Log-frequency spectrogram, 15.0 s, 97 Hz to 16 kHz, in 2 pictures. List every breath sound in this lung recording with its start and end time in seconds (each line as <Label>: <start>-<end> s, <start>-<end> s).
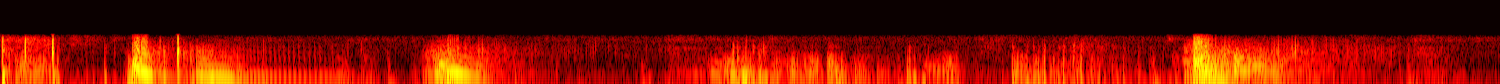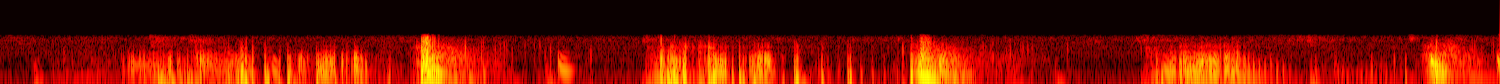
Inhalation: 2.05-2.66 s, 5.86-6.78 s, 9.56-10.13 s, 12.03-12.64 s
Exhalation: 0.49-1.99 s, 3.53-4.90 s, 8.06-9.51 s, 10.74-11.90 s, 13.24-14.00 s
Rhonchi: 0.49-1.99 s, 2.05-2.66 s, 5.86-6.78 s, 9.56-10.13 s
Crackles: 3.49-5.79 s, 8.06-9.51 s, 10.74-11.90 s, 13.24-14.00 s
